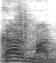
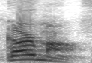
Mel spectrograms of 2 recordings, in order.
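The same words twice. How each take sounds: First: The word is said in an English accent. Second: The word is said in a plain accent. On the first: "accent से बोलते हैं कर्मा" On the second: "अंग्रेजी में कहते हैं कर्मा"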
